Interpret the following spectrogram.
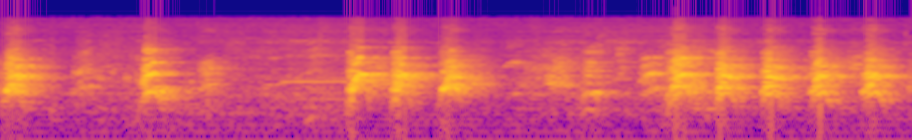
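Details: Playing German Shepherds from a coastal rescue group barking repeatedly, roughly three barks a second in uneven clusters, with rough play growls in the gaps.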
